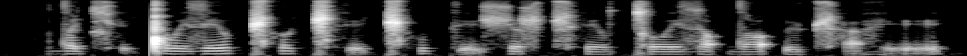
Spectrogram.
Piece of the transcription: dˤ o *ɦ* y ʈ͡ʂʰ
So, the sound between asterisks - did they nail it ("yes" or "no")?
no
